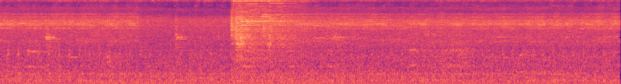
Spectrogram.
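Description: Cargo ship's engine machinery running steadily with a low, even hum, and a brief hiss about two seconds in.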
